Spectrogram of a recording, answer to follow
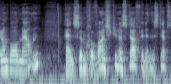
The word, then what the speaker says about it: Khovanshchina: Actually, it's not hard to pronounce the double SH thing in Russian. Khovanshchina. See? It's easy.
